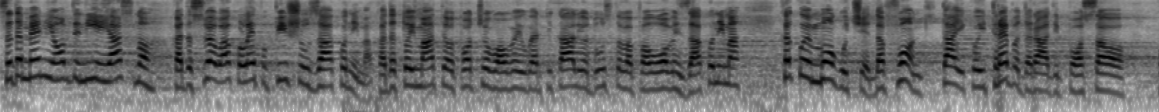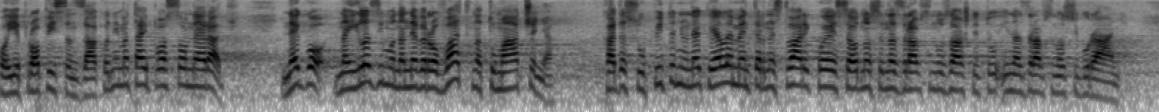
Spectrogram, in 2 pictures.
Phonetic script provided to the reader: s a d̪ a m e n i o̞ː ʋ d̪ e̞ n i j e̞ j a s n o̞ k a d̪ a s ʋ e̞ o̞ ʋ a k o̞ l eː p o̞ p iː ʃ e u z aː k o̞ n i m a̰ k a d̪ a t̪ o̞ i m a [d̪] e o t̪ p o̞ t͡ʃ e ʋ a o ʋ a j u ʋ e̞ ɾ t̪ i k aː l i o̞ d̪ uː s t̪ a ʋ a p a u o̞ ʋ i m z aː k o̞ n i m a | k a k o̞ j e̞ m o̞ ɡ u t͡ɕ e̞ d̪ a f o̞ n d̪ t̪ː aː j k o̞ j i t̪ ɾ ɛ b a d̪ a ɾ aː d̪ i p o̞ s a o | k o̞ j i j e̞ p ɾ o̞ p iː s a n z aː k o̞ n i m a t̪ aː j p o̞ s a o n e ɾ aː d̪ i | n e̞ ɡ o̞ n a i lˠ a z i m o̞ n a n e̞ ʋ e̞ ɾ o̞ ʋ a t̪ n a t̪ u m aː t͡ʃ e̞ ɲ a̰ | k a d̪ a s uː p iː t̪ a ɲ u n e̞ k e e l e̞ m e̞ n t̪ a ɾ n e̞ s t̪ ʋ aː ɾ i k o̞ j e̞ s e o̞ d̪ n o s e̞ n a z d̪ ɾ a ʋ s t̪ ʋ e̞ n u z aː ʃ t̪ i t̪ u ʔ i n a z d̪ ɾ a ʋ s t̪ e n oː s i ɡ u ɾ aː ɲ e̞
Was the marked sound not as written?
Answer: yes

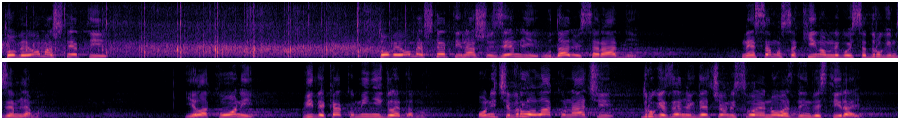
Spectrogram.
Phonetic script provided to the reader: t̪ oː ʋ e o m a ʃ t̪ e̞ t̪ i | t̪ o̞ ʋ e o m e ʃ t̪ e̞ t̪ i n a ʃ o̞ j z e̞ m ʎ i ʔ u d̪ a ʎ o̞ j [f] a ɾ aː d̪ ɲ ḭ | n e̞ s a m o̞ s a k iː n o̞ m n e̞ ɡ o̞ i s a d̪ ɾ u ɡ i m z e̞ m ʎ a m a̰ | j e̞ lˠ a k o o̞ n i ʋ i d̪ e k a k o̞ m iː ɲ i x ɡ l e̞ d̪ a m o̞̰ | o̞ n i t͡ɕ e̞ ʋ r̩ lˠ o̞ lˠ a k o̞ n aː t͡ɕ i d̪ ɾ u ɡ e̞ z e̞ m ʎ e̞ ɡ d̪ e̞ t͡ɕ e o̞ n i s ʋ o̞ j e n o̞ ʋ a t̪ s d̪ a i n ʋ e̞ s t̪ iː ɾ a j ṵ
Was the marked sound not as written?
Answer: yes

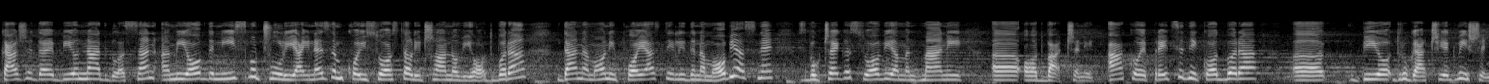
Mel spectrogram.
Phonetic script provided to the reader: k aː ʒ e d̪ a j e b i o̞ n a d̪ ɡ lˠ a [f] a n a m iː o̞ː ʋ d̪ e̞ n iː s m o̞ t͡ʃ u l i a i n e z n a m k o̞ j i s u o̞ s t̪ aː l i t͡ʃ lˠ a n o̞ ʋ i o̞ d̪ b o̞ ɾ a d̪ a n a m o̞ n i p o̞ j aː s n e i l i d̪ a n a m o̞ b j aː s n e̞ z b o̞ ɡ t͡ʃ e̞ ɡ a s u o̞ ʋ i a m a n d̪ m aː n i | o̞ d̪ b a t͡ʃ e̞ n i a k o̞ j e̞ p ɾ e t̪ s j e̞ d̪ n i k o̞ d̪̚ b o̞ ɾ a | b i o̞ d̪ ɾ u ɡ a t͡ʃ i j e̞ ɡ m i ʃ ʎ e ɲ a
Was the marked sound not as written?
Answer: yes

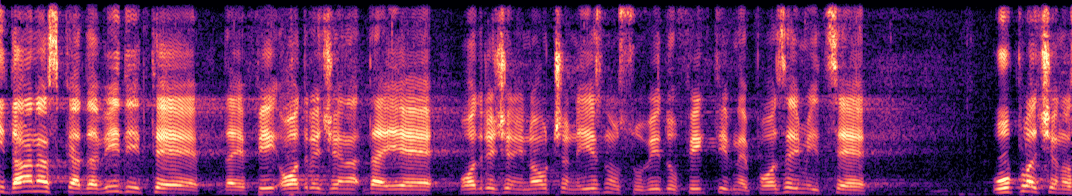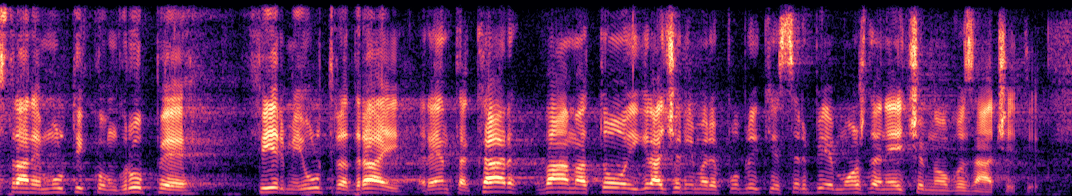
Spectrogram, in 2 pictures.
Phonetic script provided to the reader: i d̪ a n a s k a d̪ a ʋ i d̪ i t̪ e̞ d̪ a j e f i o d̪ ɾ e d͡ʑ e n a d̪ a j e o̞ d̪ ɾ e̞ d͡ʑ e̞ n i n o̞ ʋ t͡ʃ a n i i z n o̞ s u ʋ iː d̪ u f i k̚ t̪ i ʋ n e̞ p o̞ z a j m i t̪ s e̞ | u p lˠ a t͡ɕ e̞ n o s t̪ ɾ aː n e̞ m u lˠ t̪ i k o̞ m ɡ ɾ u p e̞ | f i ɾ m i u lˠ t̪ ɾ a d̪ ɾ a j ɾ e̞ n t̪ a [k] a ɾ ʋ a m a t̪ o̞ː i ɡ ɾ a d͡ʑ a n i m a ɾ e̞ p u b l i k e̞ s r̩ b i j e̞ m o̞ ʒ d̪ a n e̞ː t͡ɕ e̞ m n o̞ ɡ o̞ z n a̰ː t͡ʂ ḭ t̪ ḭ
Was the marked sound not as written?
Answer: no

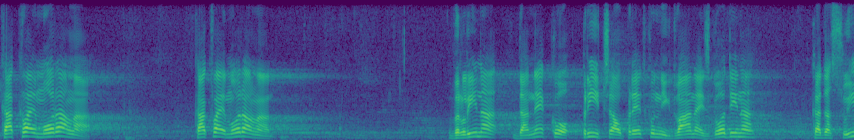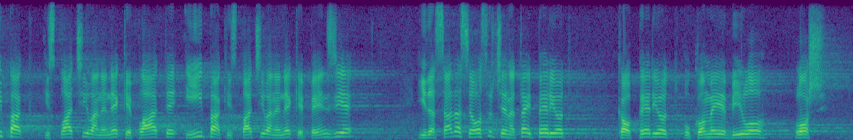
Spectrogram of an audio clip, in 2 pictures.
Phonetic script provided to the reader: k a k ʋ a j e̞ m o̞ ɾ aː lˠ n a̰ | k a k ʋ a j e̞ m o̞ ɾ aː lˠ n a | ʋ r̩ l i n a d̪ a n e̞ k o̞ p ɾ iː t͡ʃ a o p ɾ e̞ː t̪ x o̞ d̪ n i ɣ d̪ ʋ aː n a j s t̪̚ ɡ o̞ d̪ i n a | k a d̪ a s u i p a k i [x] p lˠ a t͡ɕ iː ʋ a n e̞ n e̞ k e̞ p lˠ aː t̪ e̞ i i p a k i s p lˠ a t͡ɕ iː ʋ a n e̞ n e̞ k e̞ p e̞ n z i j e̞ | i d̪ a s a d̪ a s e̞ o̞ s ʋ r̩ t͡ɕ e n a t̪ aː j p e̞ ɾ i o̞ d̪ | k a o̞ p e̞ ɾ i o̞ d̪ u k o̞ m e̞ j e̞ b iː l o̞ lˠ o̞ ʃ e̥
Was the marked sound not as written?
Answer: yes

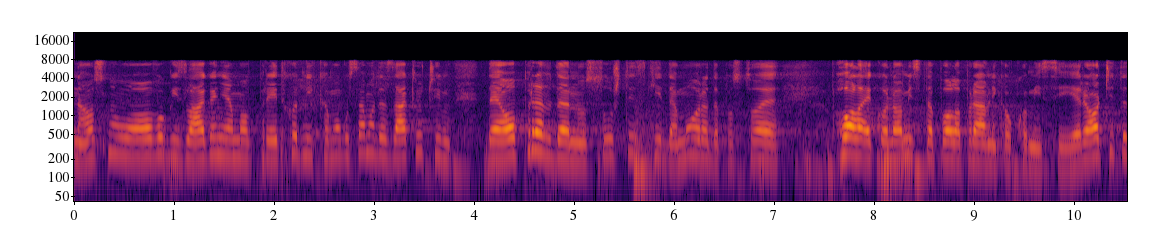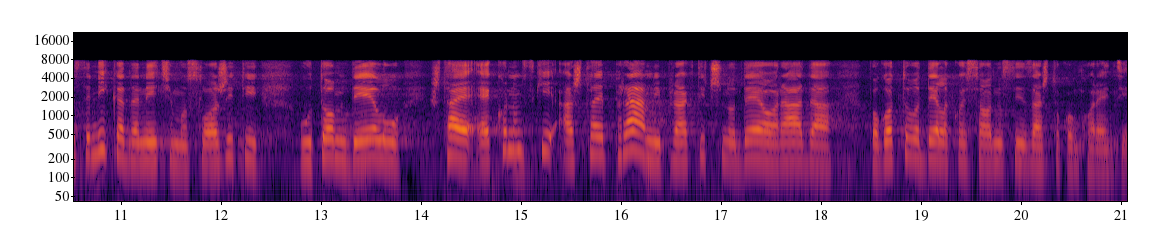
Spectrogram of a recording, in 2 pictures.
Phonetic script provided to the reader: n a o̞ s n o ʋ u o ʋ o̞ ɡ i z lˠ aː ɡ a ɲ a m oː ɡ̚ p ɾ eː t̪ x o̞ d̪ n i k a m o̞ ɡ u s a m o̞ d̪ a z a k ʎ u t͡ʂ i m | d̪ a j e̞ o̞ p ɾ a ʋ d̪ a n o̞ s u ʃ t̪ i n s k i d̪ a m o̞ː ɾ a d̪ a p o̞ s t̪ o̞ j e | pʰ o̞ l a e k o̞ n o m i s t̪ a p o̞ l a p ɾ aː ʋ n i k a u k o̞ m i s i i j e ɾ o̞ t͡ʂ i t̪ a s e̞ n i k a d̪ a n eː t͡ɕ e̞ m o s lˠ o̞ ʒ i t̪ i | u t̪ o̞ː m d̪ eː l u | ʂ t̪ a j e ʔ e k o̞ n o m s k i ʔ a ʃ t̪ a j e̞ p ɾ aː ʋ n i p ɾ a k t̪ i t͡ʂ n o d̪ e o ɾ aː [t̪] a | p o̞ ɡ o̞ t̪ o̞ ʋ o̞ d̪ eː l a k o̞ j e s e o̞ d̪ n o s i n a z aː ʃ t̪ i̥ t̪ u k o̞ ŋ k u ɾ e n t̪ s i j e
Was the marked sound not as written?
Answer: yes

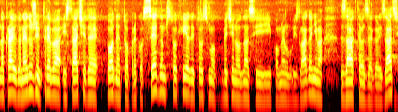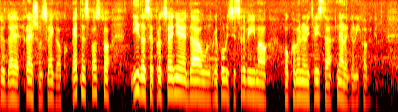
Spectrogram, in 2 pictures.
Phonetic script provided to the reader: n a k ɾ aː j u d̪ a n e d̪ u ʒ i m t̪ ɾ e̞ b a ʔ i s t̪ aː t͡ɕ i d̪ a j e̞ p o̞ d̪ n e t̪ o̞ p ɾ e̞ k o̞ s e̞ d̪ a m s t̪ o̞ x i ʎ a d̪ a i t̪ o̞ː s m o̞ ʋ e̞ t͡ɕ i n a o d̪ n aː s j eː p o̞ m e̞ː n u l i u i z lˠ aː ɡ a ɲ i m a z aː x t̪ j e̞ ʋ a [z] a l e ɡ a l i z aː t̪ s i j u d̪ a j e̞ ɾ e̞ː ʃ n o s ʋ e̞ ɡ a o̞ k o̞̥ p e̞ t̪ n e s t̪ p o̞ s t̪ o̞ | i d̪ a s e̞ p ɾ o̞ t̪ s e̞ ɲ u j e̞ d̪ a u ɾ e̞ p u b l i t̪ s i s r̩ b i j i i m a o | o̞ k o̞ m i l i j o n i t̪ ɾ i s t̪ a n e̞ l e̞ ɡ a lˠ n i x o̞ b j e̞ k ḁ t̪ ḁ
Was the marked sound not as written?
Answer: no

